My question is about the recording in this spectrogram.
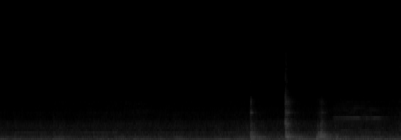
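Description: Quiet background music, with two light metallic clicks about two and a half and three seconds in as the pump inlet is set down over the shaft onto the assembly tool.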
